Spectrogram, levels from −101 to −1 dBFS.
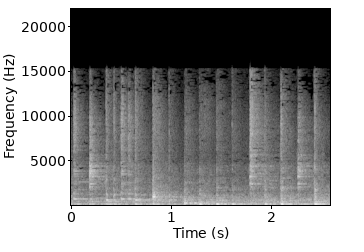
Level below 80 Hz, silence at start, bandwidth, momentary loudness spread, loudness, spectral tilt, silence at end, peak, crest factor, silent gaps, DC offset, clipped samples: -60 dBFS; 0 s; 15.5 kHz; 3 LU; -21 LUFS; -5 dB/octave; 0 s; -2 dBFS; 18 dB; none; under 0.1%; under 0.1%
